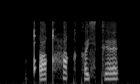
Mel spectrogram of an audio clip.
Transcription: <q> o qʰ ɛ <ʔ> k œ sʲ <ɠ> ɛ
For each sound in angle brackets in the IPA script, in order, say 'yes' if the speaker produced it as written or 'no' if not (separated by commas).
no, no, no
